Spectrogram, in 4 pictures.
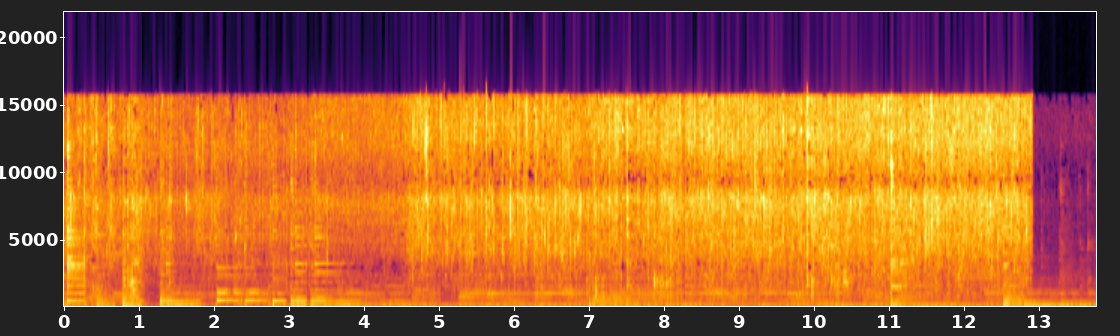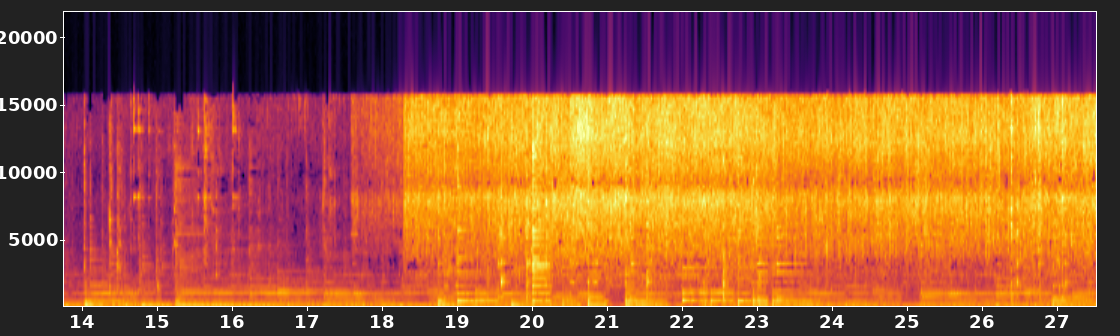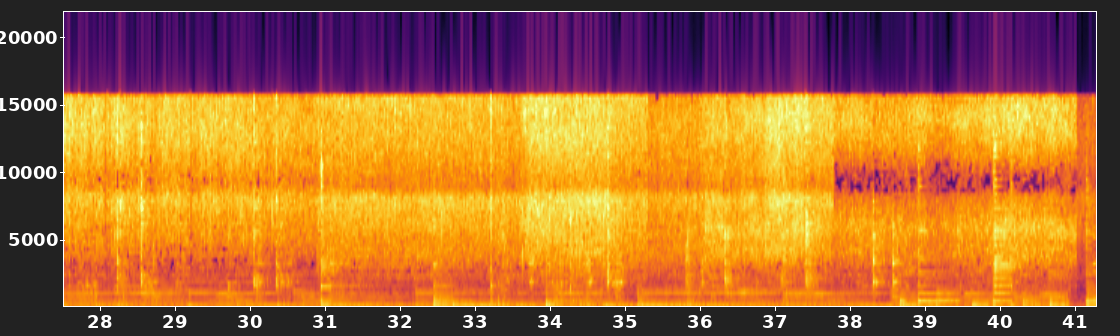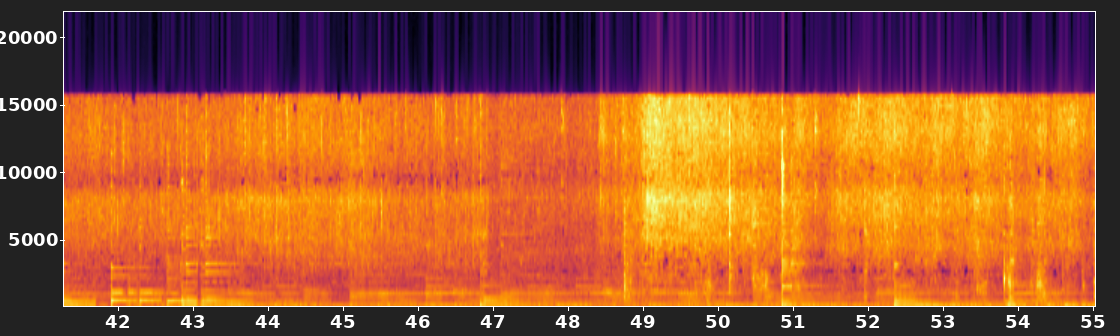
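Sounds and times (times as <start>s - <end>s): potatoes sizzling in hot oil: 0.0s - 13.0s, 17.6s - 55.0s
gentle guitar music: 0.0s - 55.0s.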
